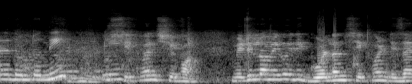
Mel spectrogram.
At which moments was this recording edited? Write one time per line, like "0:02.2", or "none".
0:01.0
